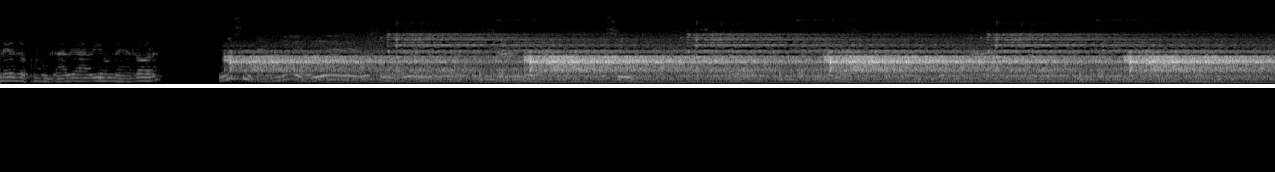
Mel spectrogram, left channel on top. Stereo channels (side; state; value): right; silent; digital silence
